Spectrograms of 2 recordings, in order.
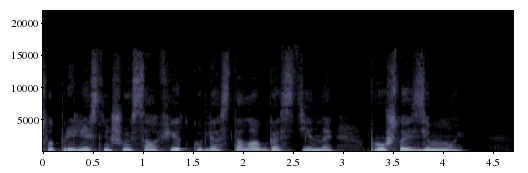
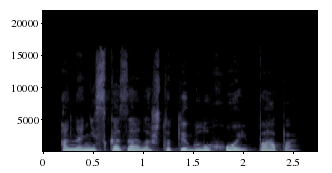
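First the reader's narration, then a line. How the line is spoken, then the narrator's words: Exclaiming. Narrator (Russian): воскликнула Трикси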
